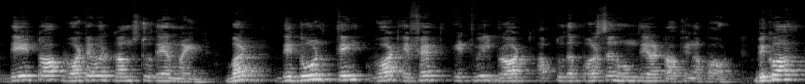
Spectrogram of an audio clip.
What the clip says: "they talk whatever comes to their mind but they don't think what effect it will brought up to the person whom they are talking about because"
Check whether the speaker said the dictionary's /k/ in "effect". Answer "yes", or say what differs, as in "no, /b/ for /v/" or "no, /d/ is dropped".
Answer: yes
